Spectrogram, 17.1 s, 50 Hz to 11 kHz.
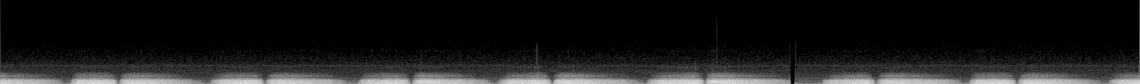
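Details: Breath sounds heard through a stethoscope: steady breath cycles at about 14 a minute, each a smooth rushing inhalation and exhalation with no clear added sounds.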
